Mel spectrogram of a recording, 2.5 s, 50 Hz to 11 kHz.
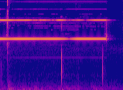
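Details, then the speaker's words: Silent Knight SK-4 fire alarm panel just reset, with an FCI MS6 pull station and Pre-ADA Wheelock horn/bell strobes: a steady high-pitched tone holds about two seconds then cuts off. This is the battery trouble signal because no standby batteries are fitted. "Battery trouble's gonna go off because obviously there's no batteries."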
